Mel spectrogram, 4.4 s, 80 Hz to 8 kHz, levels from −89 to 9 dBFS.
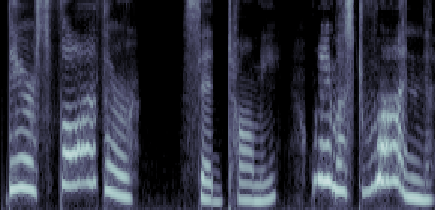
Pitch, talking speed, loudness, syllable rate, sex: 345 Hz, 95 wpm, -17 LUFS, 3.7 syllables/s, female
